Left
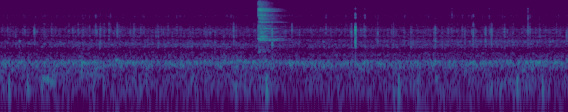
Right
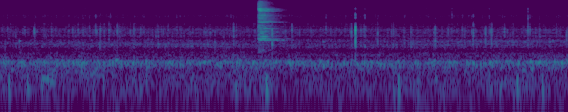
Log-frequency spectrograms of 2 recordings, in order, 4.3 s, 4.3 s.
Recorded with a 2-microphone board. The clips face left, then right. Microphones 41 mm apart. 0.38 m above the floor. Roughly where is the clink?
Centre.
